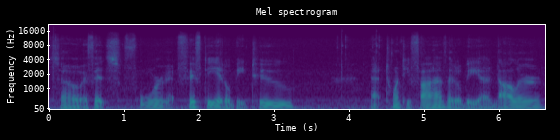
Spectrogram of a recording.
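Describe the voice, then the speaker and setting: A man with a Southern US accent giving casual gameplay commentary, thinking aloud with fillers and pauses. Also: sits low, animated, dark tone, slight background noise. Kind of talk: casual let's-play commentary.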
